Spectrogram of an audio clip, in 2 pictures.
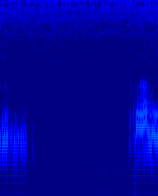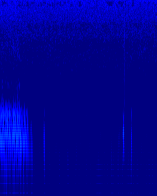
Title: Dreaming and snoring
